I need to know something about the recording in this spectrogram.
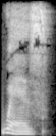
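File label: "wares", English, British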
